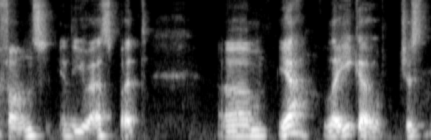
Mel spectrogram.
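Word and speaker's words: LeEco: We're going to move on to the hot sheet where we're going to talk about Leiko. Did I say it right that time, David? You did. Leiko.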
